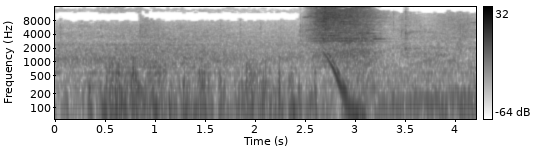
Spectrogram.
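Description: Outdoor street traffic noise with wind and handling rumble on the phone's microphone. Near the end comes a short burst of hiss with a quickly falling whine, then a steady low hum like an idling vehicle.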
